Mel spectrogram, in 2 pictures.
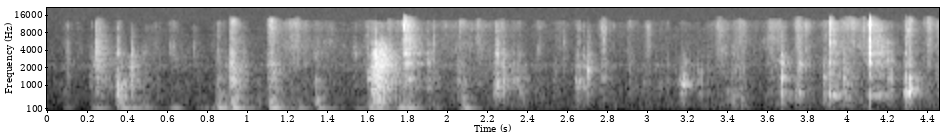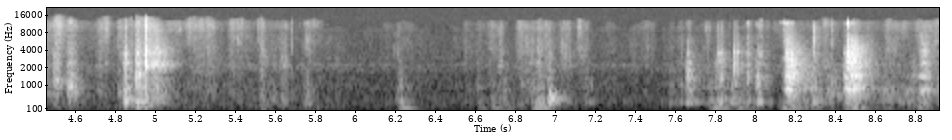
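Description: Faint, irregular clicks, taps and rustling as the multimeter's plastic case parts are handled and fitted back together by gloved hands.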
